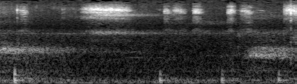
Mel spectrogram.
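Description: Felt-tip marker writing on a whiteboard: a run of short high-pitched squeaks and scratches as the strokes are drawn, with a few faint taps of the tip.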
